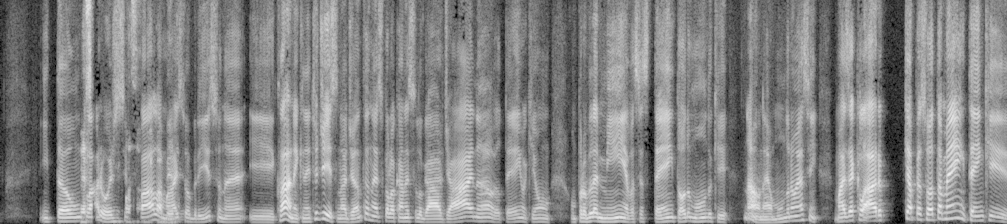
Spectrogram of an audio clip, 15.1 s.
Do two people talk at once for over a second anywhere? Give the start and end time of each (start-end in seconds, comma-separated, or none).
1.2-2.7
